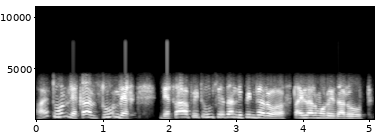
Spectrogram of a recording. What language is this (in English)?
Assamese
